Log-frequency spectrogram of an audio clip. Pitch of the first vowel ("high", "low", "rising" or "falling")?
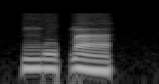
low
